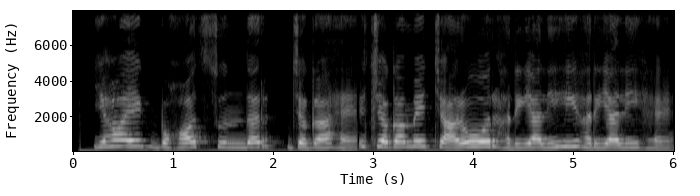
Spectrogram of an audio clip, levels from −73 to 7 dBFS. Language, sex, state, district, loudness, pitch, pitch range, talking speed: Hindi, female, Maharashtra, Dhule, -23 LUFS, 270 Hz, 245-305 Hz, 150 wpm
